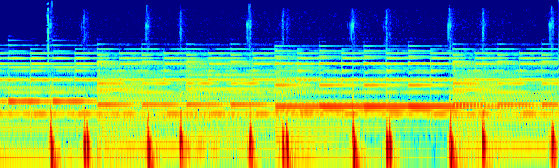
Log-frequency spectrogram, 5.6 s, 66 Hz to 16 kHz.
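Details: Example of a mitral regurgitation (mitral insufficiency) murmur from a heart valve disease awareness campaign: regular paired heart sounds near 60 beats a minute over soft music.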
